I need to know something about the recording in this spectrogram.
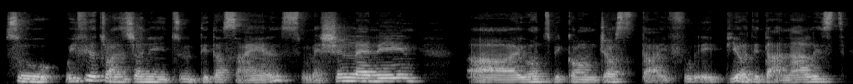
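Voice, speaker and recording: A man's voice: mid-range voice, unhurried, echoey room. A man lecturing beginners, often asking a question and then answering it himself. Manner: animated teacher who poses questions and answers them himself. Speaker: instructor.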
